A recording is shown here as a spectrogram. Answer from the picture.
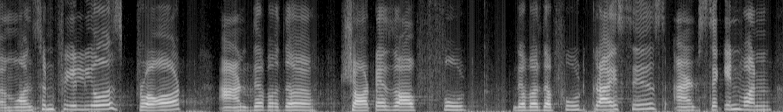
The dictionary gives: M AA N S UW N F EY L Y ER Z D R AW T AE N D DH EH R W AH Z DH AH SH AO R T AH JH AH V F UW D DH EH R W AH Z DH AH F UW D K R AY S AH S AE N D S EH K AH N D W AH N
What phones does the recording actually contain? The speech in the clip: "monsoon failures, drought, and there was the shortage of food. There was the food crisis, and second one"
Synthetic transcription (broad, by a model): M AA N S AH N F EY L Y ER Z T R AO T AE N D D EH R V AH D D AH SH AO R T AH Z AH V F UW D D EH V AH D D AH F UW D K R AY S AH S AE N D S EH K AH N D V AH N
